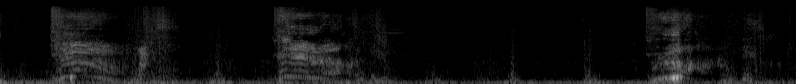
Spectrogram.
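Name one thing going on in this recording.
A blade swishes through the air in heavy strikes.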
